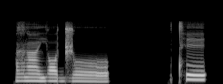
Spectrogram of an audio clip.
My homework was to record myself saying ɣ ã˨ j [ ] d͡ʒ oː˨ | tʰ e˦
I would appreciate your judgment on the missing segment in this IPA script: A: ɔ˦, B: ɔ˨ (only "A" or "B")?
B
